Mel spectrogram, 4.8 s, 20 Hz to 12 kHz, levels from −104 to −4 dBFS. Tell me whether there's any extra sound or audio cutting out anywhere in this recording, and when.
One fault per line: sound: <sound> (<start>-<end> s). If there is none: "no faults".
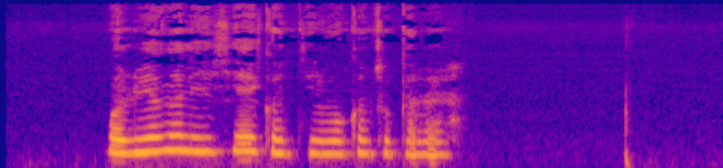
no faults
